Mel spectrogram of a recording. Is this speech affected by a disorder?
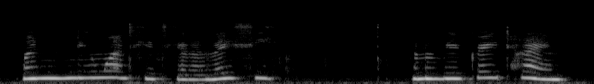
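Yes: brain injury.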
